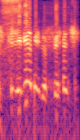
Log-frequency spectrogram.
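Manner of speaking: ordinary talk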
